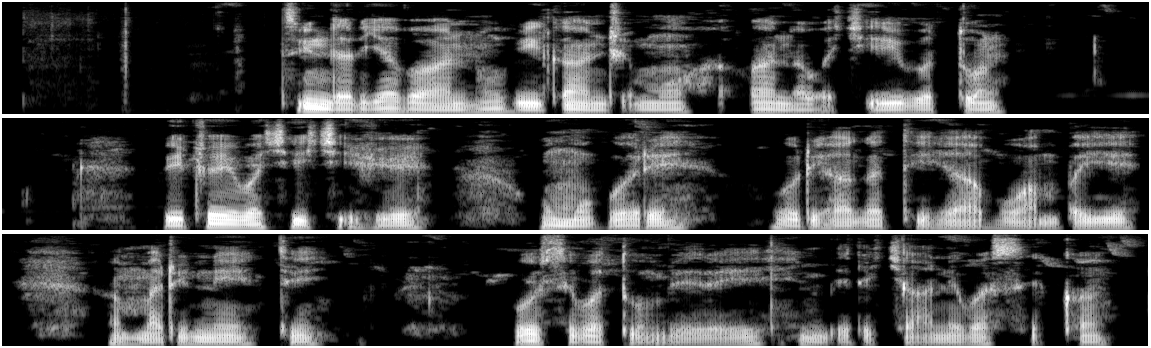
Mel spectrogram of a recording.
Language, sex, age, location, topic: Kinyarwanda, female, 25-35, Kigali, health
